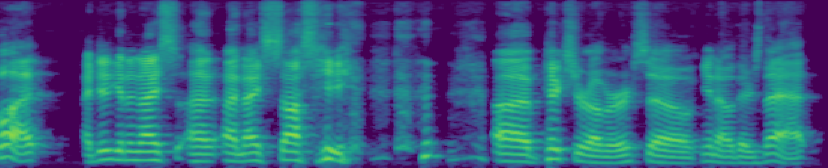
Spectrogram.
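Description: A man co-hosting a podcast, telling stories in a casual, animated, self-deprecating way with some swearing. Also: fairly high pitch, moderate pace. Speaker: podcast co-host. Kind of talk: casual banter, storytelling.

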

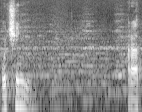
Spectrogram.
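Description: An actor playing a nervous, self-mocking young stage actor in a radio play, theatrical and wry. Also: male voice, on the low side, drawn-out words, over music. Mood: shy, stiff. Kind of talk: 1980s Soviet radio play acting.

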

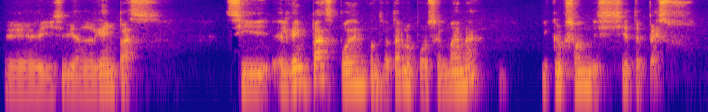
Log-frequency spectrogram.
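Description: A man's voice: mid-range voice, a little slow, fairly bright tone. A man hosting a live sports fan podcast, chatting casually and thinking aloud as he gives his takes and answers listener comments.

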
